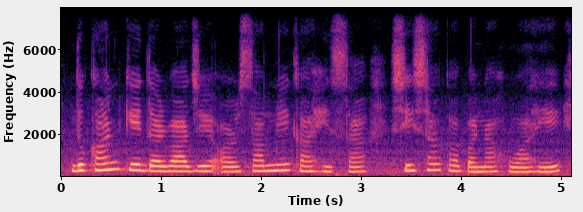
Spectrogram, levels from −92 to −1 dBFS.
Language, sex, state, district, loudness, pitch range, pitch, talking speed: Hindi, female, Sikkim, Gangtok, -18 LUFS, 225-275 Hz, 240 Hz, 140 wpm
